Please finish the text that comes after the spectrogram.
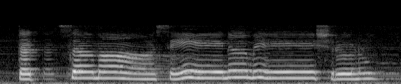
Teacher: ತತ್ಸಮಾಸೇನ ಮೇ ದೀರ್ಘ ಮುಂದೆ ಶೃಣು ಎರಡು ಅಕ್ಷರಗಳು ರಸ್ವ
